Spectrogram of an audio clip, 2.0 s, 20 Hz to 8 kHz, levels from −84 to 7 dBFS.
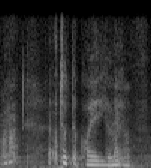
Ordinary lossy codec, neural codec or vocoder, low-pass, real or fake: none; codec, 16 kHz in and 24 kHz out, 0.6 kbps, FocalCodec, streaming, 2048 codes; 7.2 kHz; fake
